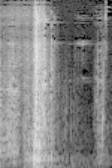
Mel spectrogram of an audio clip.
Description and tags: Tool-case - Drawer open slowly
A drawer pulled open slowly.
